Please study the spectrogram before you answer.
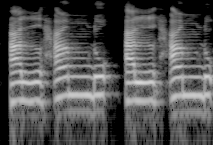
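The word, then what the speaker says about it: الحمد: Harusnya bacaan itu, lam itu tidak mantul, kemudian huruf-huruf yang lain juga tidak memantul. Alhamdulillahi Rabbil Alamin. Alhamdu, lamnya tidak boleh mantul.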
